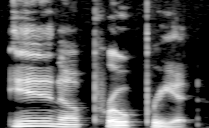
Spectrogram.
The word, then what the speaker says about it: inappropriate: next word is inappropriate inappropriate stresses on the inappropriate the first and third syllable inappropriate inappropriate inappropriate is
